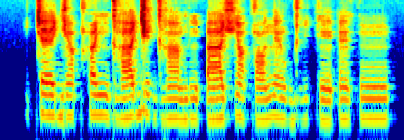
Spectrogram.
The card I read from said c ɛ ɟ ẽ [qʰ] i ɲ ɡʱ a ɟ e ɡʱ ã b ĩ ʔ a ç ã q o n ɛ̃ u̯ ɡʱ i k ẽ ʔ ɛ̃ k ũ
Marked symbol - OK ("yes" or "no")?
yes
